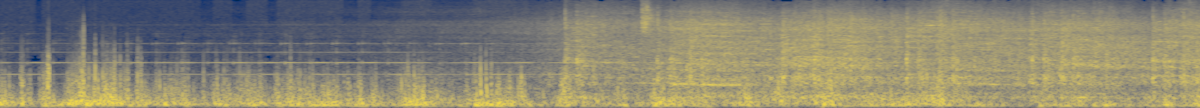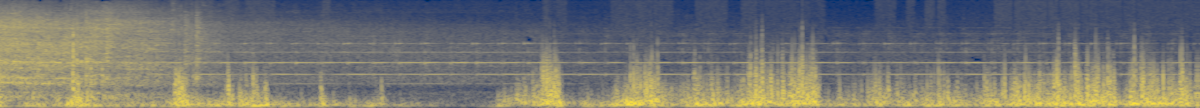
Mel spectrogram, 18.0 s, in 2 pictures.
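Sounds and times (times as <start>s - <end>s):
crossing warning bell ringing: 0.0s - 18.0s
train wheel and rail noise: 0.0s - 18.0s
wheels clacking over rail joints: 3.2s - 11.4s.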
